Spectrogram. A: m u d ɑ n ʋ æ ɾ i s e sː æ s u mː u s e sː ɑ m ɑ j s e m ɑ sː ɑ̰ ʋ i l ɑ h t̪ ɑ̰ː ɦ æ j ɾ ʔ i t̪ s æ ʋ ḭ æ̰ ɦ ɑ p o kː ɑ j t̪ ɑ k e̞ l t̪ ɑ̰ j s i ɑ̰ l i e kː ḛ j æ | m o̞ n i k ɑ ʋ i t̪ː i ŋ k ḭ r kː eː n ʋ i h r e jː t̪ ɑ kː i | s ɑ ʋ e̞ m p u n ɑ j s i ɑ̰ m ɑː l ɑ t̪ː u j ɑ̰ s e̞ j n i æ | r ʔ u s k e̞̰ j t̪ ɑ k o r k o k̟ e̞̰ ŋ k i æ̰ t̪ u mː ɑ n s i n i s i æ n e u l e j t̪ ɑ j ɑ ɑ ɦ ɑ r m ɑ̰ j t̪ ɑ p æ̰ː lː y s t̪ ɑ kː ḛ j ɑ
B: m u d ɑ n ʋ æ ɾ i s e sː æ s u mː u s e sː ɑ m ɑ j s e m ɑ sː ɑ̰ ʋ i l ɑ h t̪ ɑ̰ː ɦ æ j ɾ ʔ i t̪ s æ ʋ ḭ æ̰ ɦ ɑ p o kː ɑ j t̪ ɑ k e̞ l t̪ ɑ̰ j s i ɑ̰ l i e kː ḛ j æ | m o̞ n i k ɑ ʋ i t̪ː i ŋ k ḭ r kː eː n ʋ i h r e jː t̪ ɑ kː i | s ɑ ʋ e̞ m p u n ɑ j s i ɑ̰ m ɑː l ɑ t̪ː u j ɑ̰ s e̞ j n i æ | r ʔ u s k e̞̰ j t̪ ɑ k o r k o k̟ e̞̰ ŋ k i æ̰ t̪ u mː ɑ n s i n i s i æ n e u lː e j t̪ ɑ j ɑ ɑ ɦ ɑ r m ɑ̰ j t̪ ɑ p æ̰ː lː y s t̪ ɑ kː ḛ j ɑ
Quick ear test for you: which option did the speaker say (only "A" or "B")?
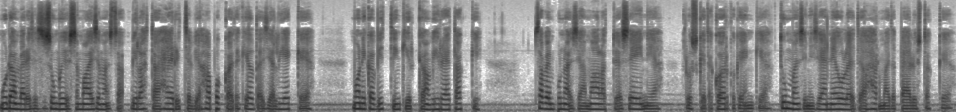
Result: A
